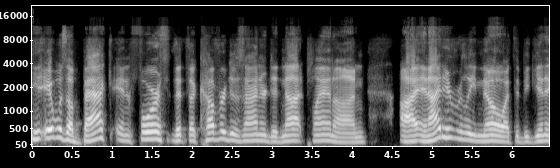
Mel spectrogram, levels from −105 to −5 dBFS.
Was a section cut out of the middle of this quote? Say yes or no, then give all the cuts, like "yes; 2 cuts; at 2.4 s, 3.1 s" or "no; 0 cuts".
no; 0 cuts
